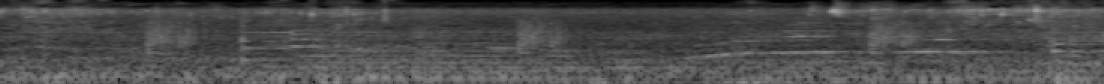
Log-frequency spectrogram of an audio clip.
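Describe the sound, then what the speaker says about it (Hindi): Water spilling at a roadside golgappa stall in a village, a close wet splash and slosh that runs for a few seconds beneath busy chatter and voices. "गिर गया पानी।"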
